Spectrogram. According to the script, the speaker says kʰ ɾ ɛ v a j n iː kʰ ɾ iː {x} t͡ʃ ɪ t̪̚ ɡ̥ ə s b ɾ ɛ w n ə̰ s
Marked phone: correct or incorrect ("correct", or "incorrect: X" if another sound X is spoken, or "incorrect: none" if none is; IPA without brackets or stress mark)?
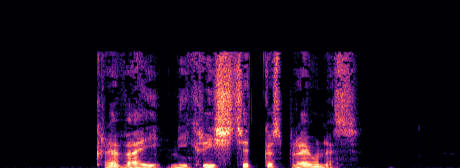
incorrect: ʃ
